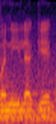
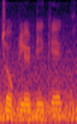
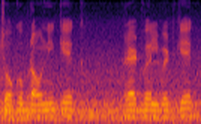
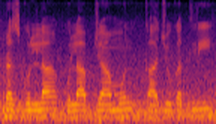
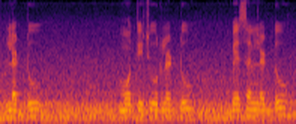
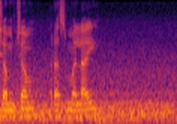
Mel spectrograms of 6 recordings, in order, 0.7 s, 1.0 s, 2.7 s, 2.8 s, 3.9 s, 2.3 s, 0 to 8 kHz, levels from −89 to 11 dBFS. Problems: constant background noise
